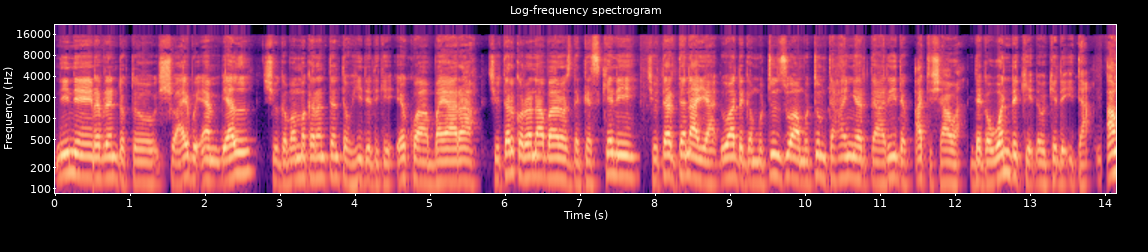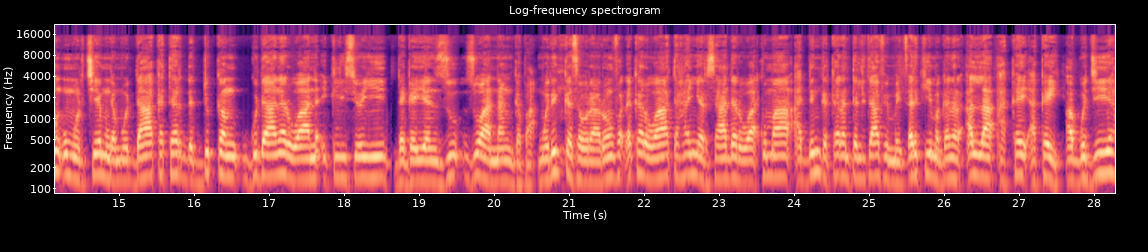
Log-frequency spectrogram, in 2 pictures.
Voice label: MALE, Hausa; BAUCHI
